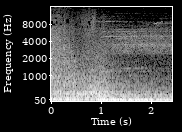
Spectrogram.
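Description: A triumphant fanfare plays.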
